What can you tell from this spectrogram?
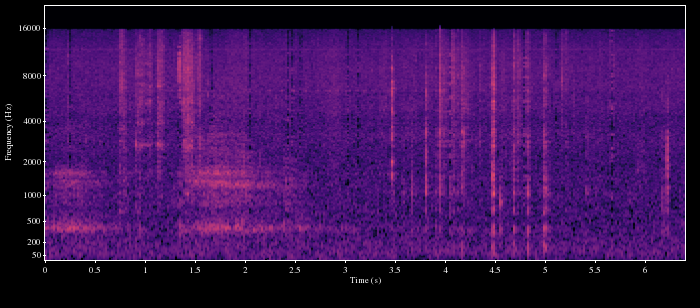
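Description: Faint scraping as a small tool spreads epoxy adhesive over a bolt head in a wooden baffle board. Then a quick run of light clicks and taps as the tool and board are handled, the loudest about halfway through, and one more tick near the end.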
